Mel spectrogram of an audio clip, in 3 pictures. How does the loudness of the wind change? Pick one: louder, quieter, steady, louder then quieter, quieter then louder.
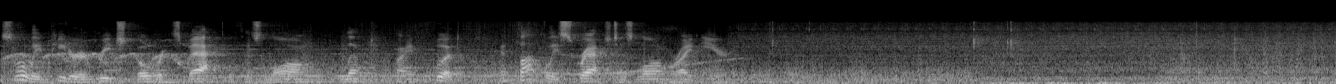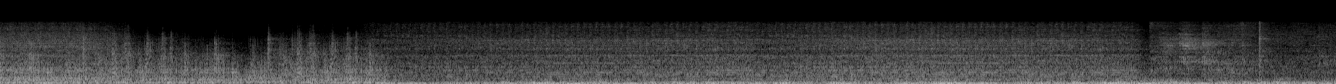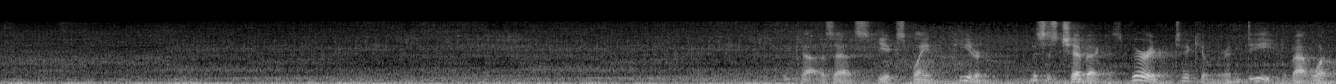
quieter.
